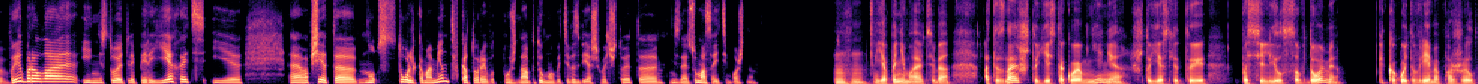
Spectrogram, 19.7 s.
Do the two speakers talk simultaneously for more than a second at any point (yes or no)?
no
